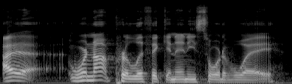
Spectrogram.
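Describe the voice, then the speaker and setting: A man's voice: mid-range voice, lively intonation, normal speed. A young man co-hosting a comedy podcast in casual chat, rambling and giggling with lots of restarts. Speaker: podcast co-host.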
